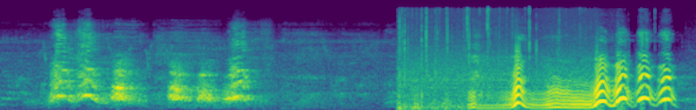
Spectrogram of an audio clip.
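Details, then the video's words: Dog barking: a few husky, clipped barks in pairs, then after a pause a string of high, tonal yaps that rise and fall, quickening toward the end. "Szczekanie psa"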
